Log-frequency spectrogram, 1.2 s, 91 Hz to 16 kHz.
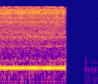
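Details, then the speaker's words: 2003 Honda Accord 2.4L, a couple of days after cleaning the idle air control valve to fix a surging idle and a 3,000 rpm idle relearn: brief steady, even idle with no hunting or surging; no engine light, fixed. "now here's the Beast this is the car just wanted to let you take a view of it now let's listen to it and see how she sounds this is a couple days later uh I'm taking this video just to show that the uh the problem was fixed no more engine light no more maintenance required"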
